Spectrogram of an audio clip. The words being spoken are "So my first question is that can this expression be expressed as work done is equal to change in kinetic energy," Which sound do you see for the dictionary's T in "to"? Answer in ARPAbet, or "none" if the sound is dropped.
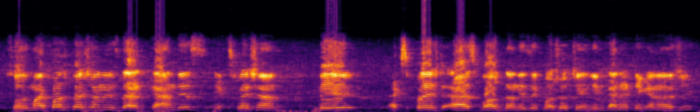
S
